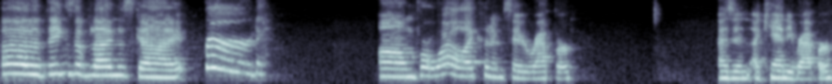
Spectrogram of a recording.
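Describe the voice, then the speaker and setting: With an American accent and a high pitch, a woman speaks at a fairly slow pace with lively intonation and long, frequent pauses. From US, mixed: Colorado, California, Kentucky family. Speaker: online streamer. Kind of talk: casual chat.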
